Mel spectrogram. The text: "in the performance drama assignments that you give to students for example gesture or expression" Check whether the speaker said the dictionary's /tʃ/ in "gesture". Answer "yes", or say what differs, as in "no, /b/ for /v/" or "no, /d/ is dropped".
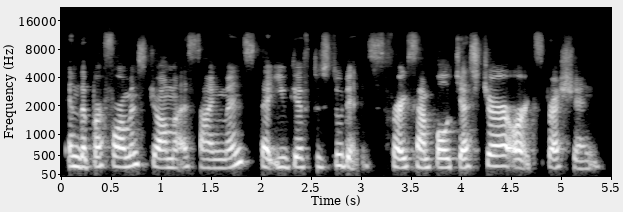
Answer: yes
